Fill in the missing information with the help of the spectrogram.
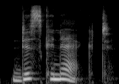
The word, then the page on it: disconnect: dìskənékt; ディスコネクト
